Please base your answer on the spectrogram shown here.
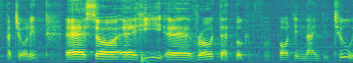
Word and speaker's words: Pacioli: That is the Franciscan monk Fra Luca Pacioli. I hope I pronounce it correct, if there is some Italian here. So I think it's Pacioli.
